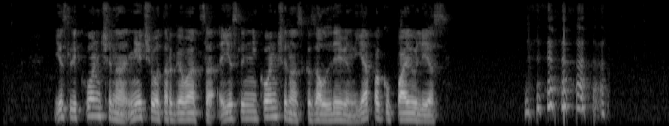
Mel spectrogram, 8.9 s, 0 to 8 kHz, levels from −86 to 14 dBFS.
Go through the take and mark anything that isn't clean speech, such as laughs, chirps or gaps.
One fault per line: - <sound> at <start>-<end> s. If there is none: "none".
- laugh at 7.0-8.1 s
